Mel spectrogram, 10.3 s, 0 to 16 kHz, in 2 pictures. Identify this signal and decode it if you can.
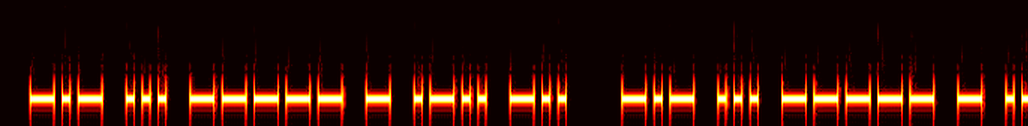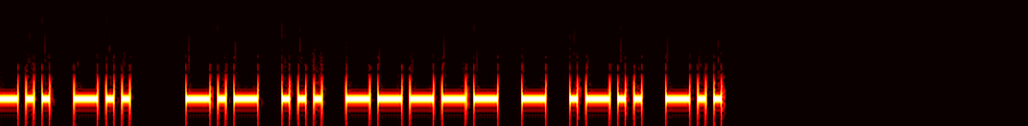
Morse code, heard as a keyed tone, about 28 wpm, 700 Hz. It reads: KS0TLD KS0TLD KS0TLD
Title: USA Call Signs Repeated 3x 30wpm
